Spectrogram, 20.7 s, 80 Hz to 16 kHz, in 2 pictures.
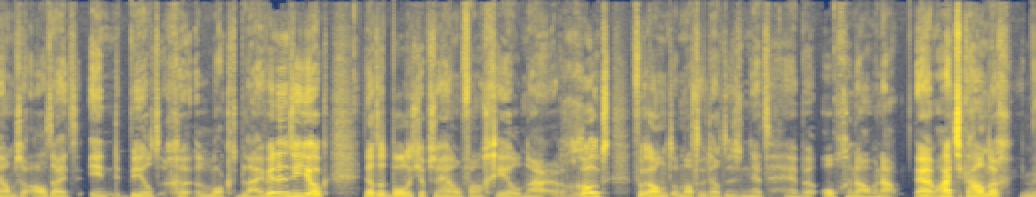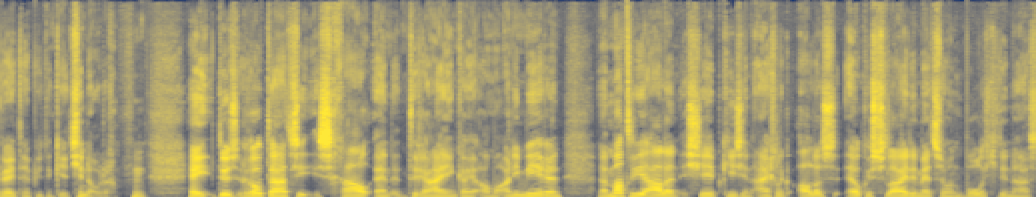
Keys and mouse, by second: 2.3 space, 2.7 click, 4.6 space, 7.6-8.2 drag, 9.5 click, 10.6 n, 11.7-14.9 middle drag.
